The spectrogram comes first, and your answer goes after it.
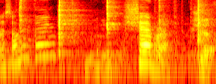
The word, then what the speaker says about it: chèvre: What is chev? That sounds like Chev. a knife. Chèvre. It's a Chèvre. goat cheese. It's goat cheese. It's a very mild goat cheese. It's usually whipped. It's super spreadable. It's spelled chèvre. Yeah, it's but spelled pronounced CHEVR apostrophe E. Chèvre.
